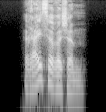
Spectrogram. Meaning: strong dative masculine/neuter singular of reißerisch
- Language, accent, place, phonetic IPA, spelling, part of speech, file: German, Germany, Berlin, [ˈʁaɪ̯səʁɪʃm̩], reißerischem, adjective, De-reißerischem.ogg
